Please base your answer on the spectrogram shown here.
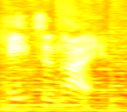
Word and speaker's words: H&I: Sorry to be rude, but do you mind just pronouncing my name correctly, if that's okay? H&I. I'd prefer Hinny, but let's go.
